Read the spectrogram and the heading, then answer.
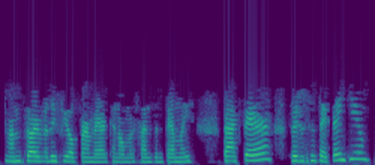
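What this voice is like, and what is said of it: Slight Australian accent. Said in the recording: “you have a good Australian little bit of accent for Ohio girl”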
